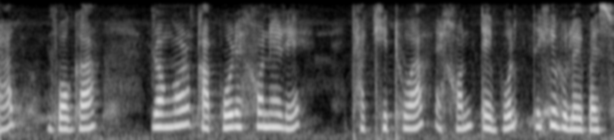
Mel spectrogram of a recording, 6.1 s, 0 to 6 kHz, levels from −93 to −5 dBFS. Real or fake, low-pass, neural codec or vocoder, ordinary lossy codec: fake; 5.4 kHz; codec, 16 kHz, 16 kbps, FunCodec, trained on LibriTTS, 50 frames a second; none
